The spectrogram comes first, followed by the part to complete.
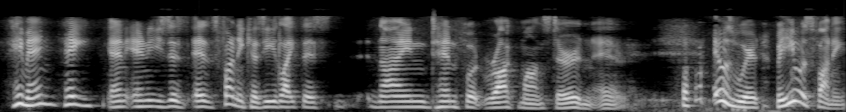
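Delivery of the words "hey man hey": put-on really high voice, much higher. Quoting a nine-foot rock monster from New Zealand, imitating a really high voice. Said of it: "We had a really high voice".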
